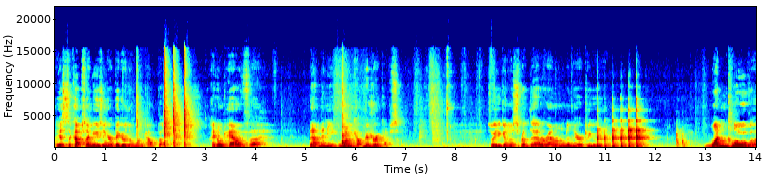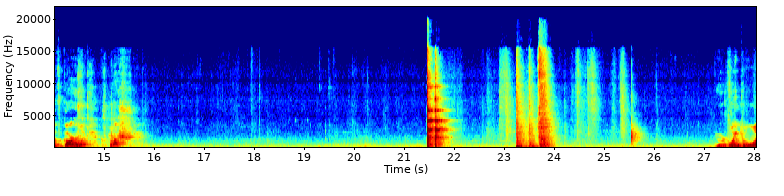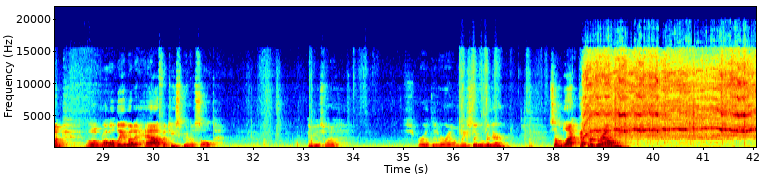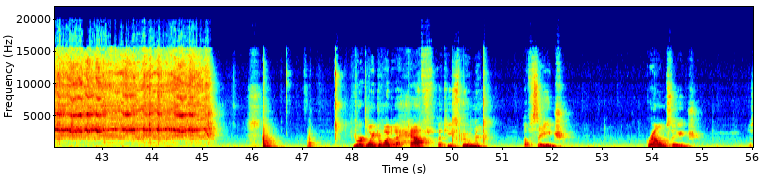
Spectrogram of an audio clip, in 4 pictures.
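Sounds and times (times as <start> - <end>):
dishes clinking: 21.5 - 22.0
electric pepper mill grinding: 38.6 - 45.4.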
